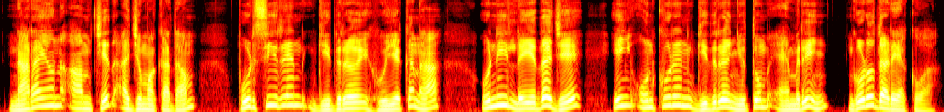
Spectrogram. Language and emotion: Santali, happy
